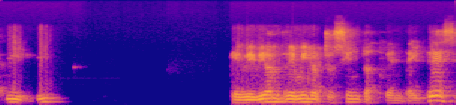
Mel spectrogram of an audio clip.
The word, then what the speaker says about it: Dilthey: Un inglés llamado Wilhelm Dilthey, Wilhelm Dilthey, se escribe con TH, con Y, Dilthey, se pronuncia Dilthey, que vivió entre 1833 y 1911, fue uno de los primeros que trató de establecer la diferencia.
